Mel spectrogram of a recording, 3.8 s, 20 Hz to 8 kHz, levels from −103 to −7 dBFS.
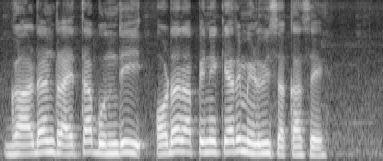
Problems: constant background noise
